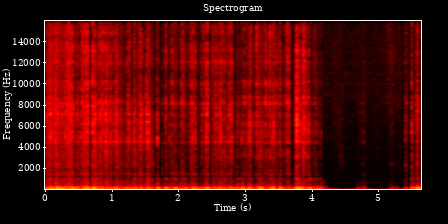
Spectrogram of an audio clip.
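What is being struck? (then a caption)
Metal mesh microphone grille. Fingertips and short nails of both hands scratch fast across the hollow metal mesh grille of a large silver microphone with no cover. The result is a dense, low, rumbling scratch that runs steadily for about four seconds, then drops to near silence with a few faint bursts before picking up loudly again at the very end.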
